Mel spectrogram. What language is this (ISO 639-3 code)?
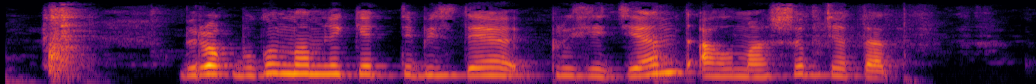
kir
